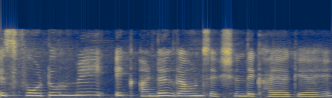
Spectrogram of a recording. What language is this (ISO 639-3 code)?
hin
